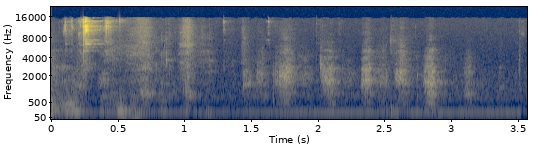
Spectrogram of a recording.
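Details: Golden Retriever puppy being dramatic indoors, panting in quick, uneven breathy bursts over a steady low electrical hum, with a brief voice at the start.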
